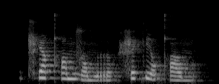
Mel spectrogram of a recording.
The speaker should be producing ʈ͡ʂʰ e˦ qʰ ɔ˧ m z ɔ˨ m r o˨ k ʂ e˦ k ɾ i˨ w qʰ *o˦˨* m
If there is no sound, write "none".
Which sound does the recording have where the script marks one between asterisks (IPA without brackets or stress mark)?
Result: o˨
